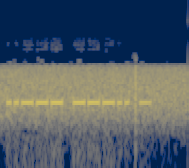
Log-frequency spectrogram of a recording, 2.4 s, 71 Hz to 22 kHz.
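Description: Morse code, heard as a keyed tone, about 27 wpm, 680 Hz, with radio noise. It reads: 28T
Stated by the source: Morse code QTC list traffic from the Worked All Europe (WAE) contest, advanced level.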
